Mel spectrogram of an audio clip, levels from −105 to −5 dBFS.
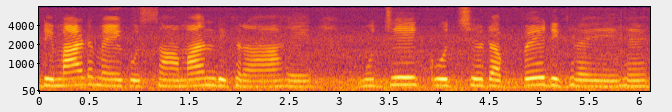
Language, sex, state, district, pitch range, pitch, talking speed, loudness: Hindi, female, Madhya Pradesh, Dhar, 205-235 Hz, 220 Hz, 125 wpm, -16 LUFS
